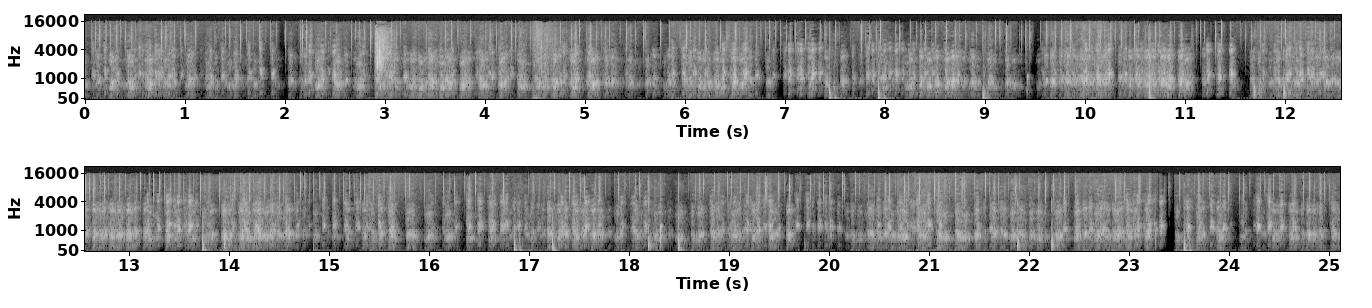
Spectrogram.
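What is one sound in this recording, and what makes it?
Chickens cluck and squawk nearby.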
